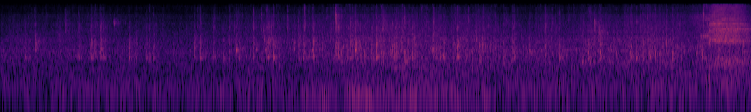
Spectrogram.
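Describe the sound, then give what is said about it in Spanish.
Steady rain from an electrical thunderstorm pours down outside, a dense constant hiss dotted with sharp drip and splash sounds, with no one speaking. “Ahorita mientras te estoy grabando este episodio está cayendo una pinche tormenta.”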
